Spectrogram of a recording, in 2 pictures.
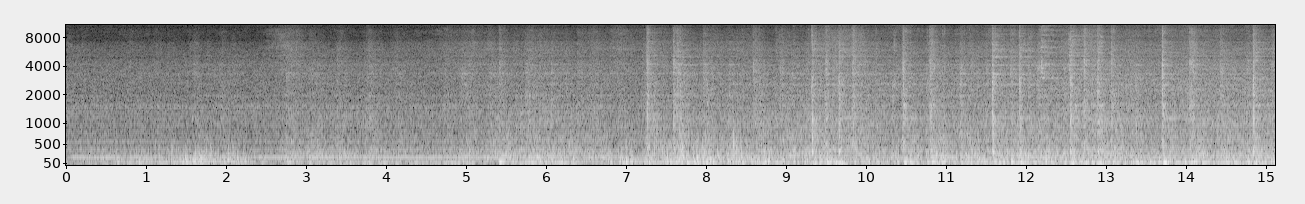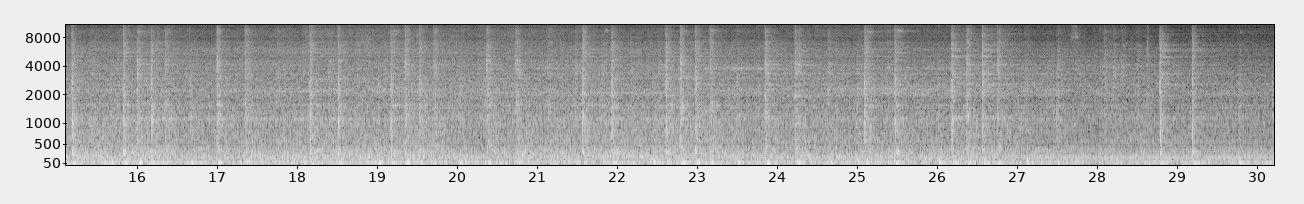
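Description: A JR West 201 series electric commuter train passing on the tracks, its wheels clicking repeatedly over rail joints and points. The sound builds about six seconds in and eases off near the end.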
